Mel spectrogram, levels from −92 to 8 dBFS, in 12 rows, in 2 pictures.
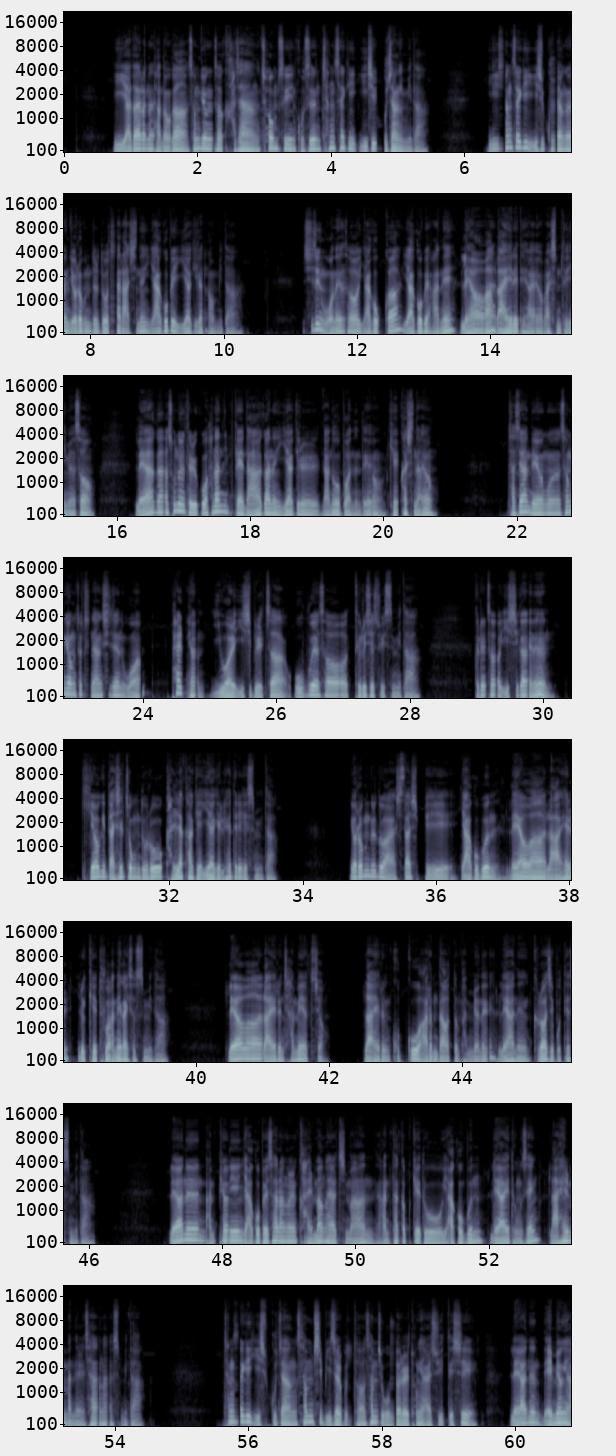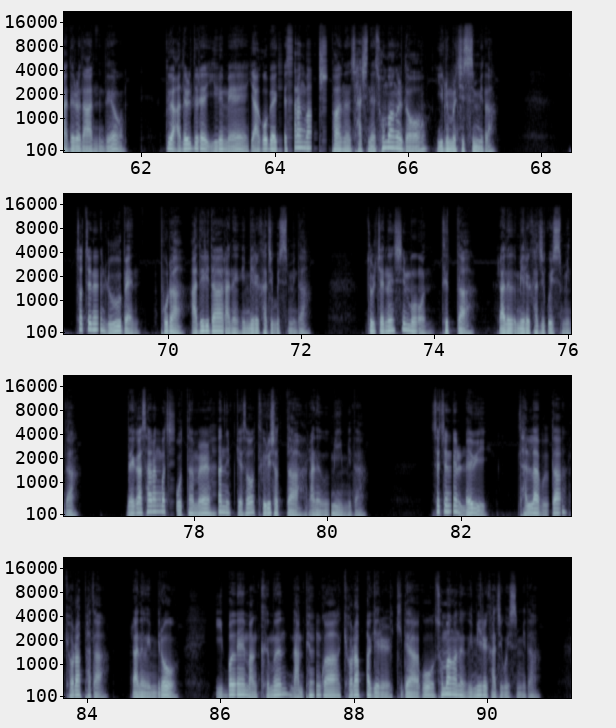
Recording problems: choppy; very; 8% of the speech affected

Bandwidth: 14.5 kHz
